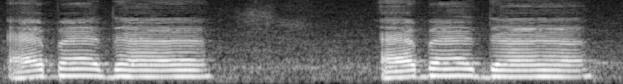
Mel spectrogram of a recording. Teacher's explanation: ابدا، اور آواز اوپر جائے گی، د کر کے امالا کر کے نہیں پڑھیں گے. ابدا ابدا، آواز اوپر جانی چاہیے کیونکہ اسٹریچنگ لیٹر جو ہے الف ہے اوپر کی طرف اس کی آواز کو کھینچ رہا ہے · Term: مد عوض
